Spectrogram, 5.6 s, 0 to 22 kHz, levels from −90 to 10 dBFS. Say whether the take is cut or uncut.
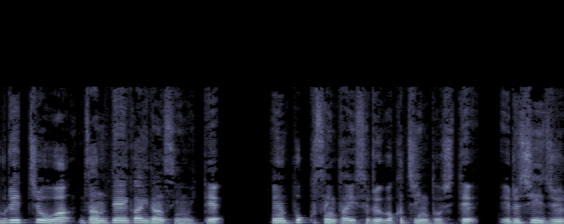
uncut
